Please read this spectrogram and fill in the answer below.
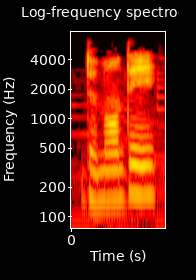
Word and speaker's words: demander: Air, R, when it's an ER at the end of an infinitive verb, what is pronounced as E, demander, ajouter, méditer, as ask, add, meditate.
